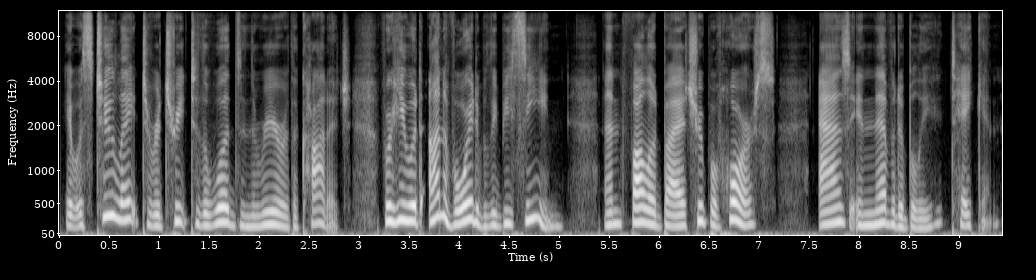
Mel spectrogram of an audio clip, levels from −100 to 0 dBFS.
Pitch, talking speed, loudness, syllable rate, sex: 195 Hz, 195 wpm, -18 LUFS, 5.7 syllables/s, female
